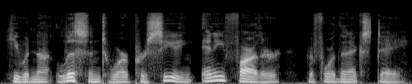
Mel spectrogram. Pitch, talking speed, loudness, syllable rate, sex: 125 Hz, 190 wpm, -18 LUFS, 5.3 syllables/s, male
